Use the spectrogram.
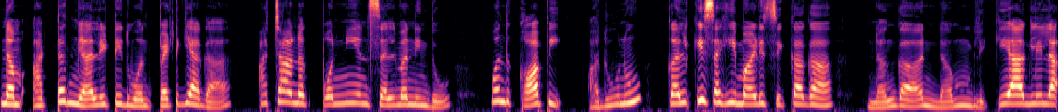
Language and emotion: Kannada, surprised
